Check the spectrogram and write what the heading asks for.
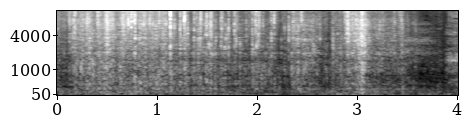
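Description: Close rustling and light clattering of things being handled, a rapid, uneven run of small clicks and scrapes.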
